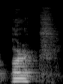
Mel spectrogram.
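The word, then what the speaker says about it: Pirc: to go with uh Pierce defense or perk I mean the name of the guy is built but if you are English-speaking then you pronounce this perk so he played pitch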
